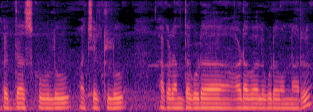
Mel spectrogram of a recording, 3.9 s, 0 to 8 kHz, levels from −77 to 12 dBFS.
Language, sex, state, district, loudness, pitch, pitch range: Telugu, male, Andhra Pradesh, Sri Satya Sai, -15 LUFS, 125 Hz, 120-130 Hz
